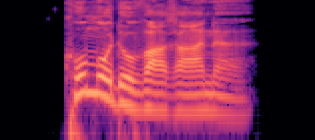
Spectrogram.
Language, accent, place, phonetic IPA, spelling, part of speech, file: German, Germany, Berlin, [koˈmodovaˌʁaːnə], Komodowarane, noun, De-Komodowarane.ogg
- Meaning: nominative/accusative/genitive plural of Komodowaran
